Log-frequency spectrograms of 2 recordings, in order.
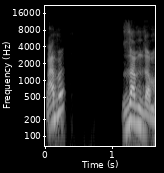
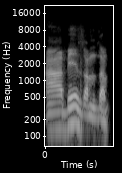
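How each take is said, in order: First: The first vowel is short. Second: The first vowel is long. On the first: The speaker calls it wrong. "अलिफ पर मद नहीं लगाया, तो अब जमजम हो जाएगा" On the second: The speaker calls it right. "हमको लिखना है आबे जमजम"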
